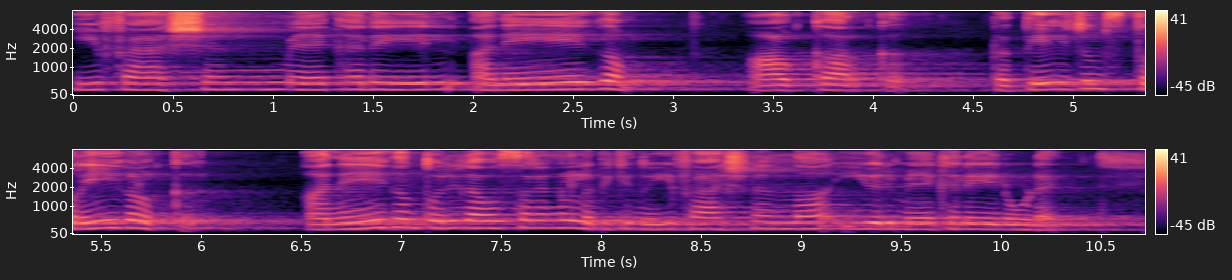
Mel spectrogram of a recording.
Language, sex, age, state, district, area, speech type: Malayalam, female, 30-45, Kerala, Kottayam, rural, spontaneous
